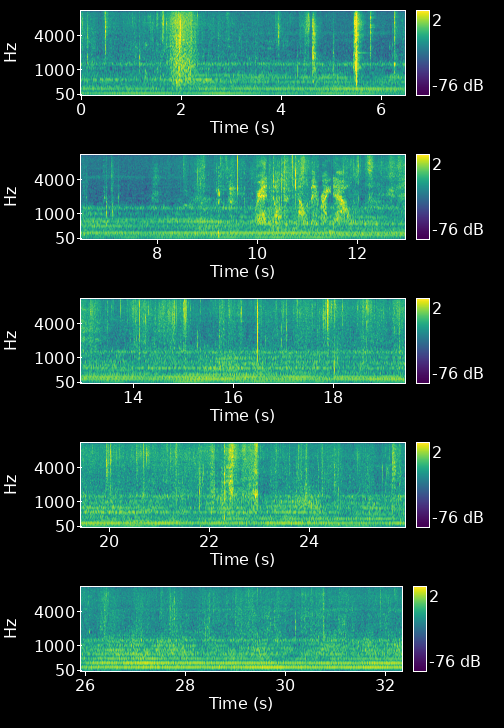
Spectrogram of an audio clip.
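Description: An engine running at a steady low hum, its pitch shifting slightly in the second half. Scattered sharp clicks and a short stretch of rustling sit over it.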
